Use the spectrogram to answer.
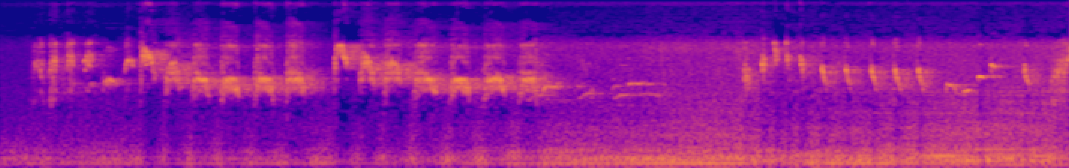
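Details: Kept green leafbird (cucak ijo), trained to crest up and sing ngentrok: rapid chattering notes, then clear repeated whistles in a steady row, a quieter pause, and a fresh run of descending chirps over faint low hum.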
